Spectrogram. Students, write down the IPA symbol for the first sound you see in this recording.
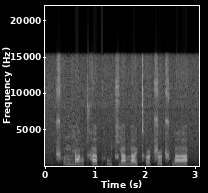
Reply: ʈ͡ʂʰ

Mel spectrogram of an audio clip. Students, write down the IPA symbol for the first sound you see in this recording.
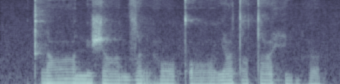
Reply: kʰ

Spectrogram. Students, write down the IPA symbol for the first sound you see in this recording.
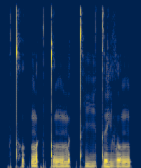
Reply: t̪ʰ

